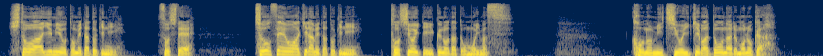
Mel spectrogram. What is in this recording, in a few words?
male voice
